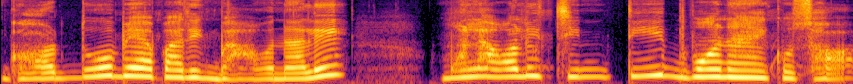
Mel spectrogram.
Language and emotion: Nepali, fearful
